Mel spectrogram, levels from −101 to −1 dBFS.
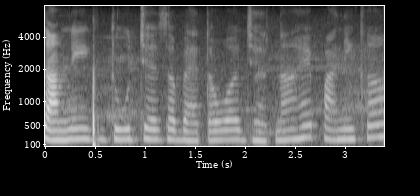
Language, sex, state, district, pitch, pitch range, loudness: Hindi, female, Chhattisgarh, Sarguja, 205 Hz, 195-215 Hz, -27 LUFS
